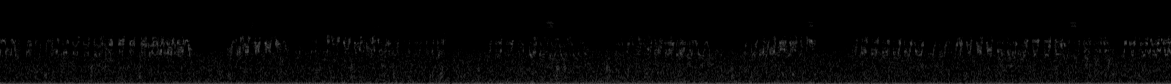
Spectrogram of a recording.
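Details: Black stork nestlings at a nest in Karula, 3 June 2017, late morning, as the adult male arrives and feeds them: rasping, buzzy chatter in short bursts of about a second, repeated with brief gaps, over steady background hiss.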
